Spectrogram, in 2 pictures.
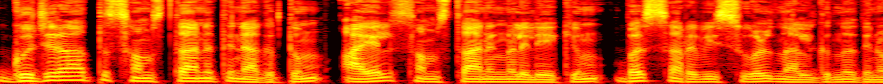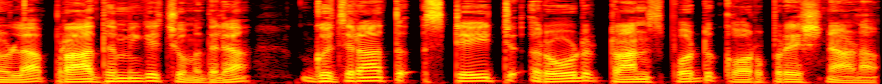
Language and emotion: Malayalam, neutral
